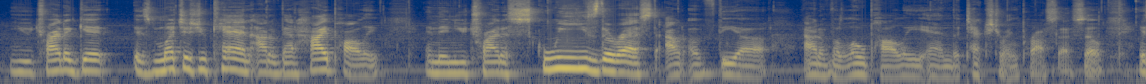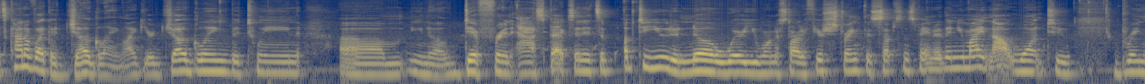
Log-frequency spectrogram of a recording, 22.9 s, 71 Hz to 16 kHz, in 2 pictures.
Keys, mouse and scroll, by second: 2.7-5.4 alt+drag, 6.5-10.5 alt+drag, 11.3-13.6 alt+drag, 17.7 click, 22.3 click.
